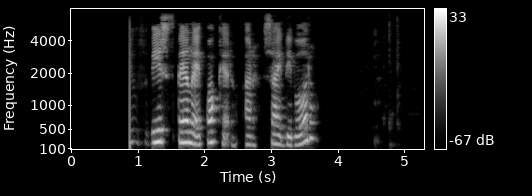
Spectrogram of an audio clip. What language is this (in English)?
Latvian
